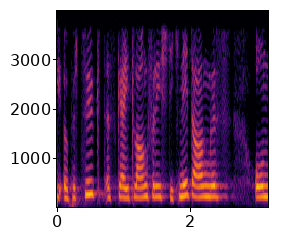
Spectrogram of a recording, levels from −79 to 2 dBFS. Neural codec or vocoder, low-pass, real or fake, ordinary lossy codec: codec, 24 kHz, 0.9 kbps, DualCodec; 3.6 kHz; fake; none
